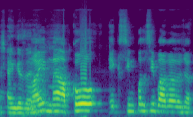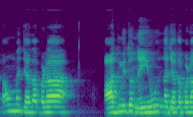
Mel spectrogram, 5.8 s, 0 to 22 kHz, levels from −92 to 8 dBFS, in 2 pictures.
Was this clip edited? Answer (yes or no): no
